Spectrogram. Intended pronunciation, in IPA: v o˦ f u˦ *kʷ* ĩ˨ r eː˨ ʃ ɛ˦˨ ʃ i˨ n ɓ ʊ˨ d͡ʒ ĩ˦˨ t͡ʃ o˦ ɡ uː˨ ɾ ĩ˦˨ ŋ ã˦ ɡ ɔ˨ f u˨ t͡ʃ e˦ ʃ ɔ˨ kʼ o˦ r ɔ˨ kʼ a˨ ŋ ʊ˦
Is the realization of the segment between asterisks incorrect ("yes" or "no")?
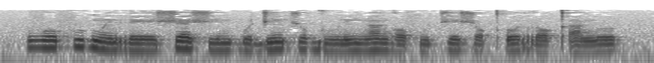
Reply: yes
